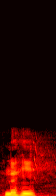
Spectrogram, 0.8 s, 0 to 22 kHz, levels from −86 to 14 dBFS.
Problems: constant background noise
